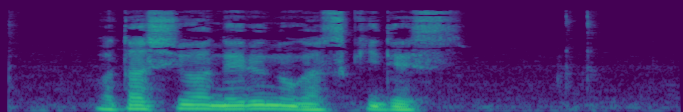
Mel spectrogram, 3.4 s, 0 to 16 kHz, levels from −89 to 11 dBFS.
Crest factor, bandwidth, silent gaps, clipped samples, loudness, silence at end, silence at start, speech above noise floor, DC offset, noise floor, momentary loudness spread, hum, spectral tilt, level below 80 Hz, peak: 18 dB; 11.5 kHz; none; under 0.1%; -24 LUFS; 1.15 s; 0.5 s; 36 dB; under 0.1%; -58 dBFS; 9 LU; none; -5.5 dB/octave; -40 dBFS; -8 dBFS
